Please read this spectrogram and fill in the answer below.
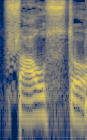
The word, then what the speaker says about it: Fausto: Like it's not like pasta. – Fausto. – It's not like Bosco syrup. Fausto. Foul. It's like owl and toes.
